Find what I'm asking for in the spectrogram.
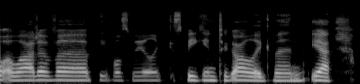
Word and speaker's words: Tagalog: Dude, speaking of things that I never knew how to pronounce, my whole life I pronounced Tagalog like that instead of Tagalog.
